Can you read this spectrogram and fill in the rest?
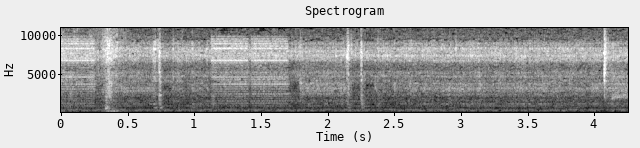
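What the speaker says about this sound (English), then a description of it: "it starting up and reading the disk, and it's all entirely automatic in there" A SuperDisk floppy drive spins up and reads a disk automatically, giving a steady mechanical whir with faint clicks and a few sharp ticks at close range, no voices.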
